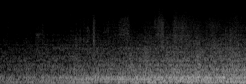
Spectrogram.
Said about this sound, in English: Back in the truck and further along, Newsom negotiates deeply rutted sandy roads and the ash.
